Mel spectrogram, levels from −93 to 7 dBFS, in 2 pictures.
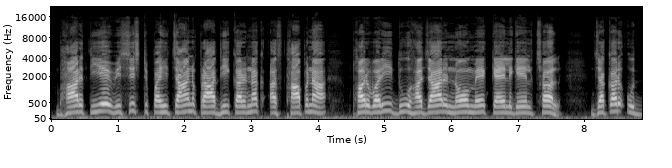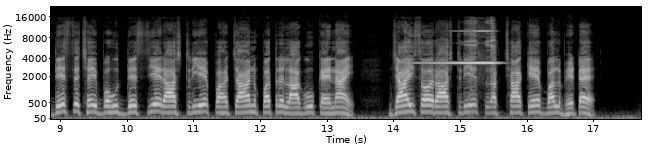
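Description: From 14.15 s to 15.76 s the speech is overtaken by loudspeaker feedback squeal: a single tone near 3.4 kHz that swells over roughly a second until it sits a few decibels above the voice. The microphone is hearing its own loudspeaker, and at that frequency the loop gain has passed one, so the tone feeds itself. Unlike a steady electrical whine or test tone, it starts faint and climbs on its own.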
